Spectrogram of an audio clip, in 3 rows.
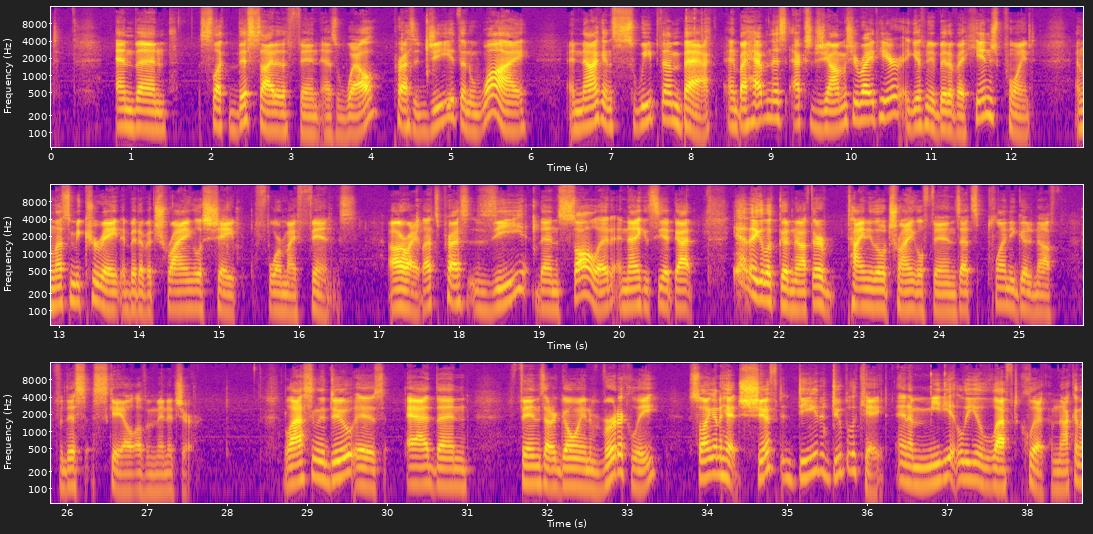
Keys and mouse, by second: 4.1 g, 4.4 y, 7.7 click, 12.5-14.7 middle drag, 14.8 Tab, 15.1-17.2 middle drag, 17.2 z, 19.4-21.5 middle drag, 21.9-23.6 middle drag, 24.0-25.5 middle drag, 26.0-27.3 middle drag, 28.1-28.7 middle drag, 29.9-32.7 middle drag, 32.7 middle click, 35.0 shift+d, 36.5 click.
